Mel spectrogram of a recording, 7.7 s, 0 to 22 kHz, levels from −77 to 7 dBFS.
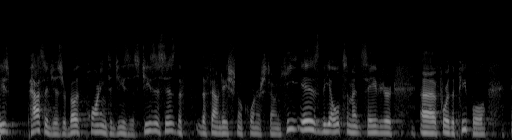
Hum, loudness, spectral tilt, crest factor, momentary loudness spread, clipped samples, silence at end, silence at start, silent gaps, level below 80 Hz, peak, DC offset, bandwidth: none; -37 LUFS; -7.5 dB/octave; 20 dB; 12 LU; under 0.1%; 0.1 s; 0 s; none; -78 dBFS; -16 dBFS; under 0.1%; 10 kHz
